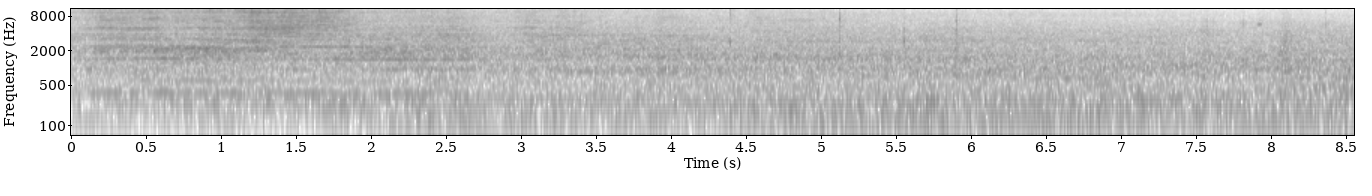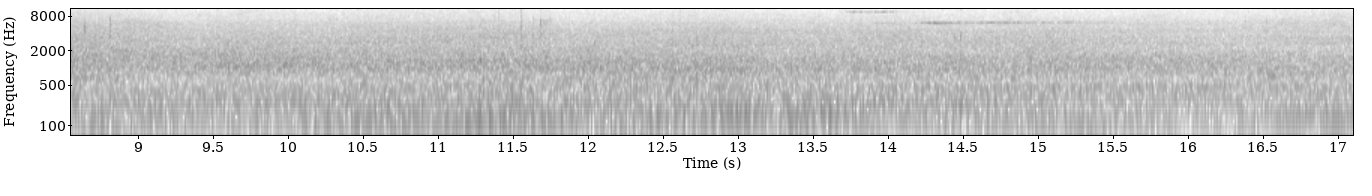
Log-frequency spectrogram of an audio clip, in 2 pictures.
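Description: Steady street traffic noise from vehicles passing, a little louder in the first few seconds as one vehicle goes by.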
